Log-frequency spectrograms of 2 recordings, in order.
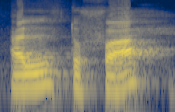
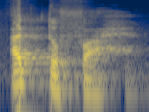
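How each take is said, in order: First: The article is said with a clear l sound. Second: The l is dropped and the t is doubled. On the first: The speaker calls it wrong. "we don't pronounce al tufah" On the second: The speaker calls it right. "we have to pronounce this one like at tufah"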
